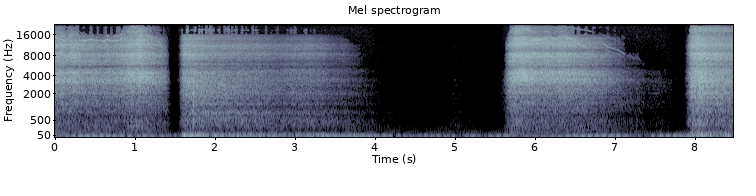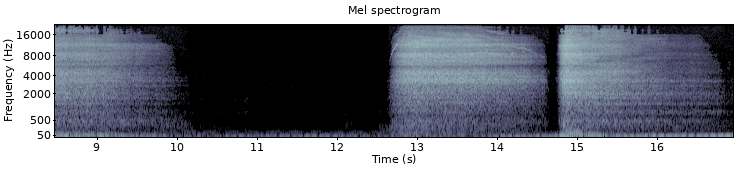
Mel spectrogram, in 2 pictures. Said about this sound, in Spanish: Usted escucha un micrófono Rode NT1 Signature Black, conectado a una interfaz Scarlett solo de tercera generación. Esta grabación es completamente plana, sin compresión y sin ecualización. Respiración.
